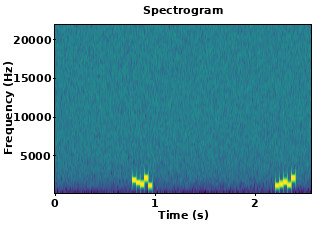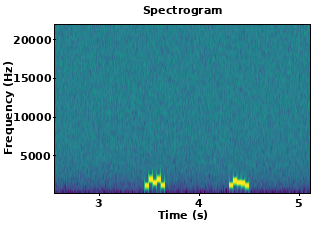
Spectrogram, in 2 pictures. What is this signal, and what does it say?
Five-tone selective call (EEA), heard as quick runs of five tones, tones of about 40 ms. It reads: 96441 14733 10602 28651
